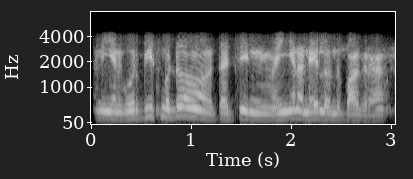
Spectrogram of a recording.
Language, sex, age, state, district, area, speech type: Tamil, male, 60+, Tamil Nadu, Mayiladuthurai, rural, conversation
